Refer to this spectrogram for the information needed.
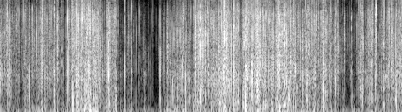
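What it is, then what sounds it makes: Wrapped chocolate bar. A solid Hershey's milk chocolate bar in its paper and foil wrapper is held in both hands while fingertips tap and scratch fast on the wrapper. The result is a dense, bright crackle of quick crinkly taps and scrapes with almost no low end, briefly easing around the middle before picking back up.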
